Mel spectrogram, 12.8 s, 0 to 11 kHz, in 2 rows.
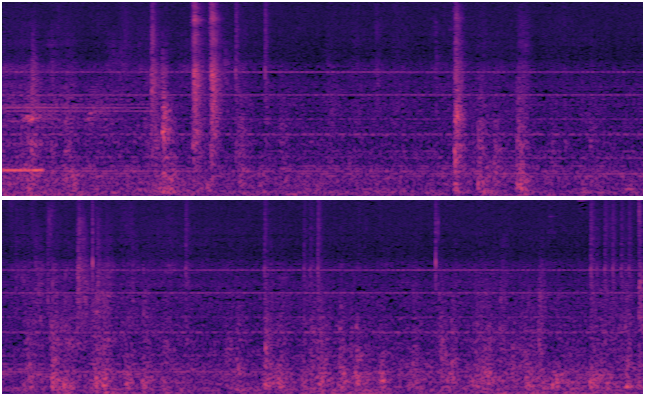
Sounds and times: Electric Train departs 0.0 - 12.2
Announcements play in background on train and on the platform 0.0 - 12.7

